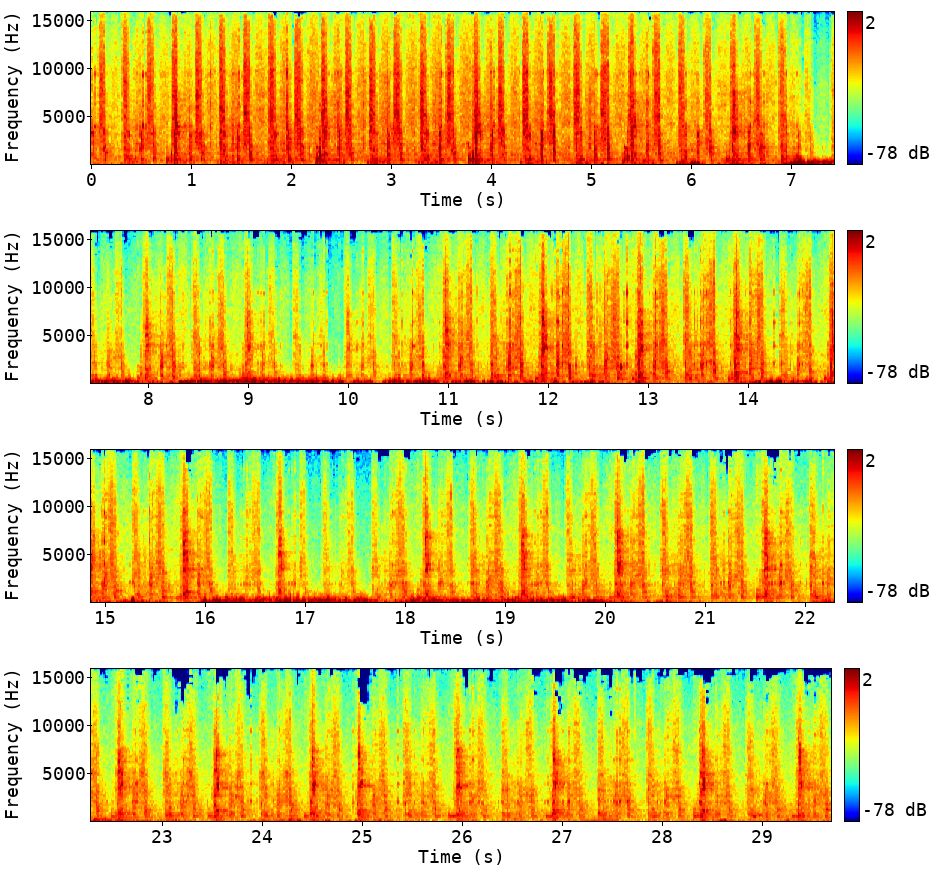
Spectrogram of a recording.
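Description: Vintage single-cylinder Lister petrol/paraffin stationary engines running in turn, each with a steady, even exhaust beat. The beat is quieter in the last third.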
